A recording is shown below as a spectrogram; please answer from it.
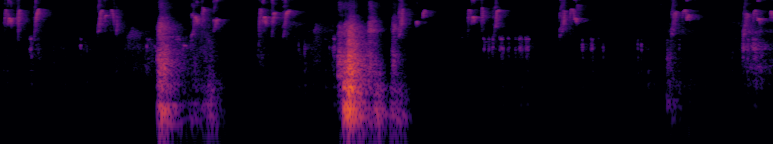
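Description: A male green-tailed sunbird gives thin, very high chips in quick irregular bursts, with softer twittering between. Two loud dull thumps break in.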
